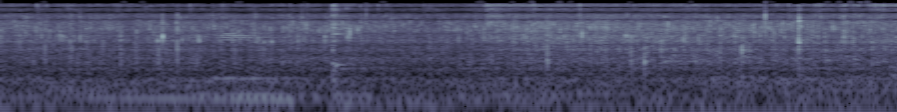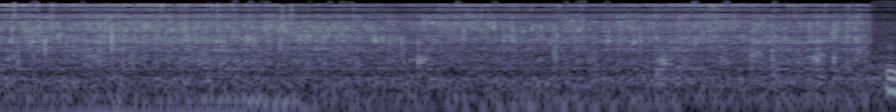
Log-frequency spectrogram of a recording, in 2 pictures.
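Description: Cumin, garlic pieces and chopped onion sizzle steadily in a hot pan, a dense, continuous frying hiss with occasional stirring scrapes, close and fairly loud with no talking.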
